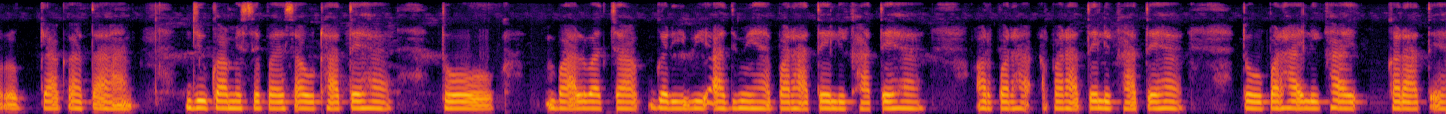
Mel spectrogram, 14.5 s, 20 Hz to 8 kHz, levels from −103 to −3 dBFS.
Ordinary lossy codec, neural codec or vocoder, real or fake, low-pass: none; none; real; 7.2 kHz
